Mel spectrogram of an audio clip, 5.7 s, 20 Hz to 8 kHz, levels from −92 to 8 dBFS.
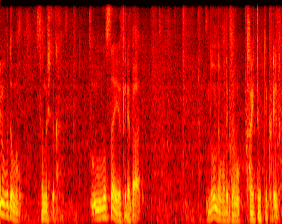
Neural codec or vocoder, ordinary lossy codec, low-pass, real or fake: codec, 16 kHz, 2 kbps, X-Codec, HuBERT features, trained on balanced general audio; none; 7.2 kHz; fake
